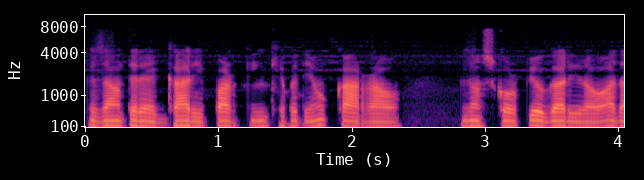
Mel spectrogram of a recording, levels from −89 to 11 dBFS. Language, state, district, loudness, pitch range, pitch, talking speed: Kokborok, Tripura, Dhalai, -20 LUFS, 100-110 Hz, 110 Hz, 190 wpm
